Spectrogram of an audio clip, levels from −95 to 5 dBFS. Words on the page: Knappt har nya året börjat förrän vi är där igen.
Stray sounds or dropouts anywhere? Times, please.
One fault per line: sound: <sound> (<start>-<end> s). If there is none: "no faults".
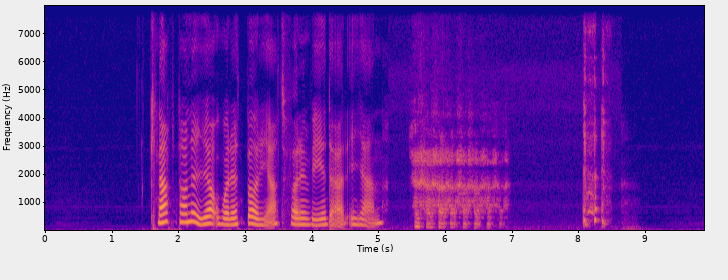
sound: laugh (5.4-7.0 s)
sound: throat clearing (8.0-8.5 s)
